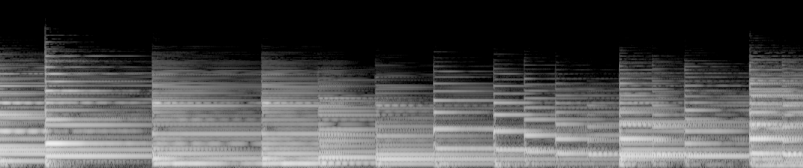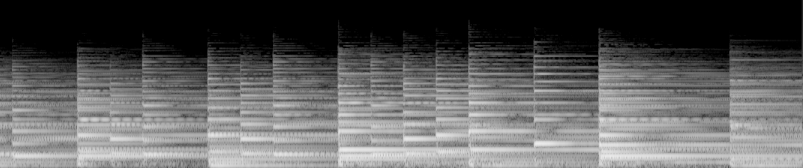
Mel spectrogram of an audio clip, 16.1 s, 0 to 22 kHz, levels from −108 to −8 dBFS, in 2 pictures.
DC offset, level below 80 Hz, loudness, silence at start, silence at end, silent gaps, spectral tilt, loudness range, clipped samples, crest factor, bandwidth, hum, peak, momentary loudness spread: under 0.1%; -40 dBFS; -24 LUFS; 0 s; 0 s; none; -9 dB/octave; 7 LU; under 0.1%; 18 dB; 6.2 kHz; none; -4 dBFS; 11 LU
